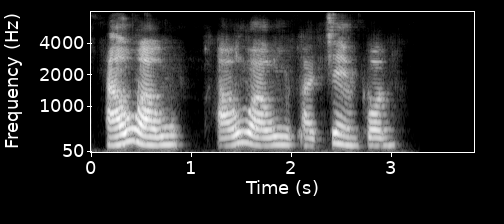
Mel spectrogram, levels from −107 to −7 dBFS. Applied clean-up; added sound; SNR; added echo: neural mask model Resemble Enhance denoiser.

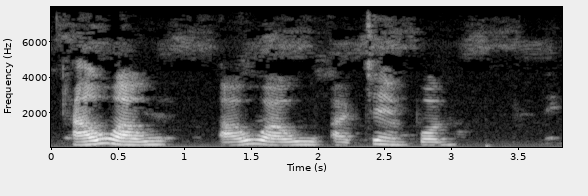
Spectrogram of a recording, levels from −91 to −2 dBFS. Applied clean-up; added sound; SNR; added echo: none; none; none; none.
